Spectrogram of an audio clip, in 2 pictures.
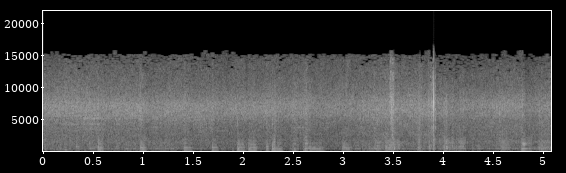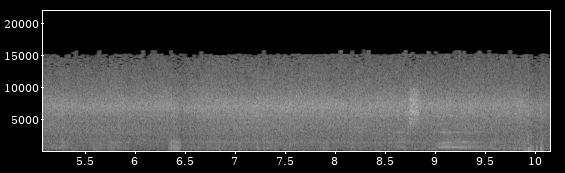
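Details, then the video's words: Honey bees in Rosharon being put into a hive late at night: a steady, dense buzzing drone holds throughout, with scattered clicks and knocks and a human voice rising briefly near the end. "Rosharon bees - go into a hive at night"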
